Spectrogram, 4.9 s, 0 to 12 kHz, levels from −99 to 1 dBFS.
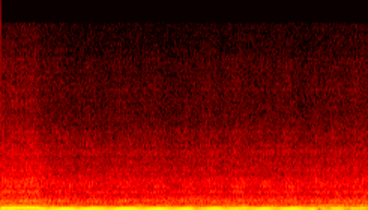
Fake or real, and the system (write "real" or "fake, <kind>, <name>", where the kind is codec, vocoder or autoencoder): real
